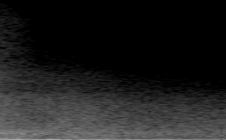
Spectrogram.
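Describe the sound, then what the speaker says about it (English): A firework goes off in a Simon-says-style mobile arcade game: a single deep, booming blast that rolls and fades out over about a second. No voices are heard. "tap or drag to light fireworks in the order they appear"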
